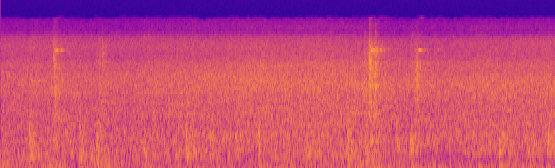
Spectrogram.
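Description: White Pass & Yukon Route narrow-gauge passenger train running along the track: a steady rumble of steel wheels on rail, with a few faint clicks.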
